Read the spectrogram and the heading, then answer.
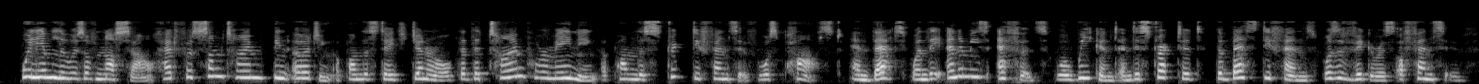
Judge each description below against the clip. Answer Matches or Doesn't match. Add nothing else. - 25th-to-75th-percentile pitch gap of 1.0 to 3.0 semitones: Doesn't match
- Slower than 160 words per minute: Doesn't match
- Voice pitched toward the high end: Matches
